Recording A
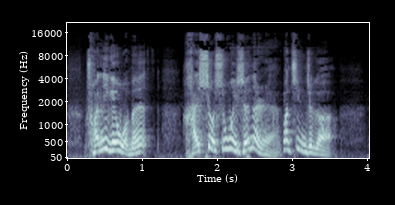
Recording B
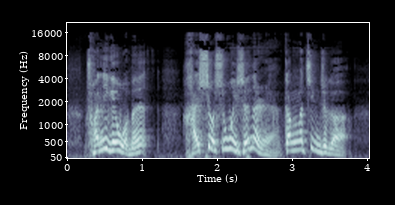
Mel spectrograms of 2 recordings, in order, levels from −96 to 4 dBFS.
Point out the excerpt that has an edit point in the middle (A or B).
A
